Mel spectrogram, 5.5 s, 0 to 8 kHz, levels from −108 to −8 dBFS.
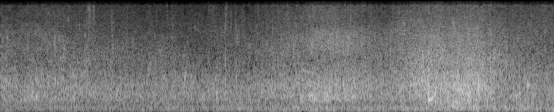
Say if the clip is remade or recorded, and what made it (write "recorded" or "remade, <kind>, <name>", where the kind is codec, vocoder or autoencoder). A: recorded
